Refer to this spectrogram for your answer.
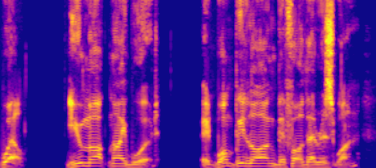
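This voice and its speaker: Here a man does a put-on character voice at medium pitch, with ordinary pitch variation. His loudness stays very even and his pace is fairly slow. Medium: read story. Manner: brash, brusque.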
